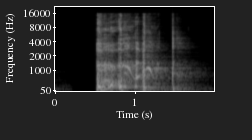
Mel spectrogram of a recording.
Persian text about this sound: ناگهان گلویش گرفته و به صرفه افتاد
